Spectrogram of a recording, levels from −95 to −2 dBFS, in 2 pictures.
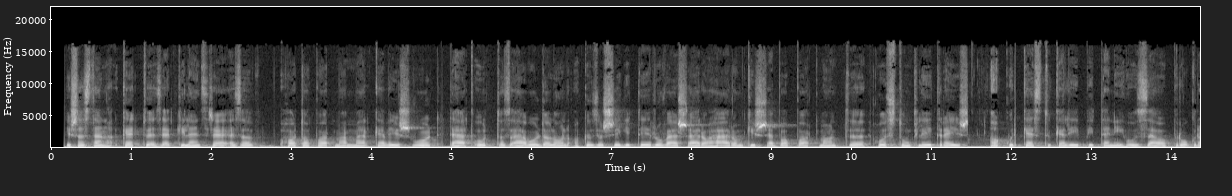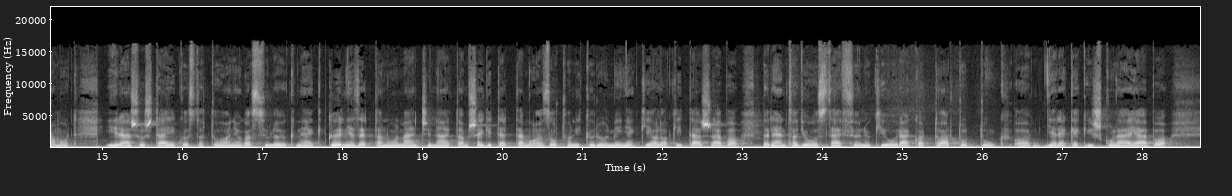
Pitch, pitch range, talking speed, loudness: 140 Hz, 135-150 Hz, 105 wpm, -21 LUFS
